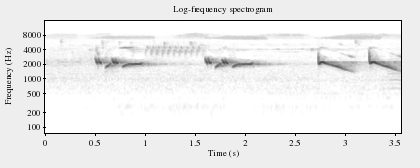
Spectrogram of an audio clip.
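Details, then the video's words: Slurred, falling whistled phrases from a mockingbird, repeated with short gaps, with a brief soft buzzy rattle after the first phrase; quiet background. "Mocking Bird sound"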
